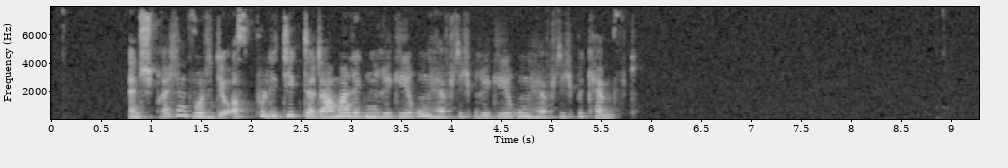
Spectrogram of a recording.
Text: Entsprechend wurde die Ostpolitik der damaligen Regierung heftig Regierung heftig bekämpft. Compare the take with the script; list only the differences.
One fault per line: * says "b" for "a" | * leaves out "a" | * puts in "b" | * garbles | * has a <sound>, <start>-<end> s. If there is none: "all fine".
all fine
